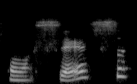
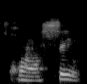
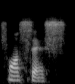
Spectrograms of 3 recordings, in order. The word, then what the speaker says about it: français: Okay, so the way we write it is français, but we do not pronounce the end consonant. Okay, this is read as français. This is read as français. Okay, not français.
